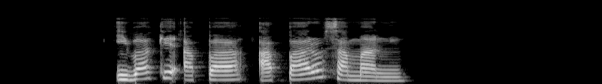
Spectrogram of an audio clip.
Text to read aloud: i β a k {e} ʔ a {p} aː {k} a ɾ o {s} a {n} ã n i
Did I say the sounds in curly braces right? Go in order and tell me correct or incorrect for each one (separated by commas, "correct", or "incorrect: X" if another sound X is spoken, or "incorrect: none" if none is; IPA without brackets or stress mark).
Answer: correct, correct, incorrect: p, correct, incorrect: m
